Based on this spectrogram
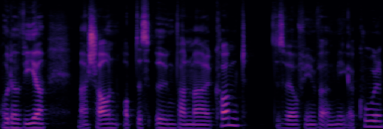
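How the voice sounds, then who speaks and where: Over a silent background in a very clean recording, a man talks at a moderate pace in a medium pitch, his dark, mellow tone carrying ordinary pitch variation. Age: 20s. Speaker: podcaster. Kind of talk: solo monologue. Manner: casual.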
